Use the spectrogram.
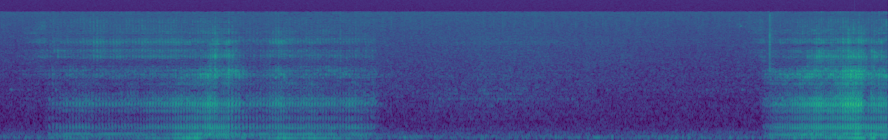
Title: Kiwi Snores LOUD!!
